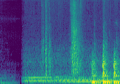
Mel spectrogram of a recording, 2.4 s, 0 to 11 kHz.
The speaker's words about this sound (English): Knock louder. Maybe she's not home. She's gonna be like 90 years old. Give her a minute to get to the door.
